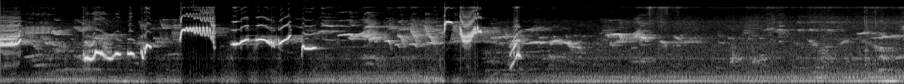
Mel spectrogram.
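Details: Persistent song of an Oriental magpie-robin used to stir aggression in rivals: rapid whistled trills and rising and falling notes in bursts for about four seconds, then quieter scattered notes over a steady low background hum.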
